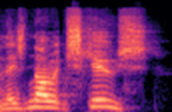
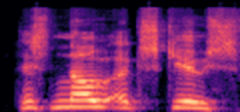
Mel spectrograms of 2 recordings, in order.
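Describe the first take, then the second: First: Said in the usual way. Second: There's no excuse said slowly, each word weighed; firm, drawn-out no excuse; slow, deliberate. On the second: Shown as a demonstration. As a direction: spell out "no excuse" slowly, leaning on "no".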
